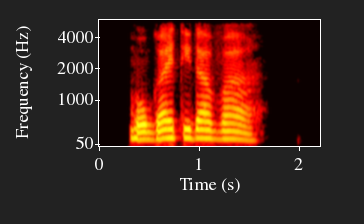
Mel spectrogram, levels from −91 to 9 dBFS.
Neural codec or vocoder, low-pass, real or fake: none; 5.4 kHz; real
